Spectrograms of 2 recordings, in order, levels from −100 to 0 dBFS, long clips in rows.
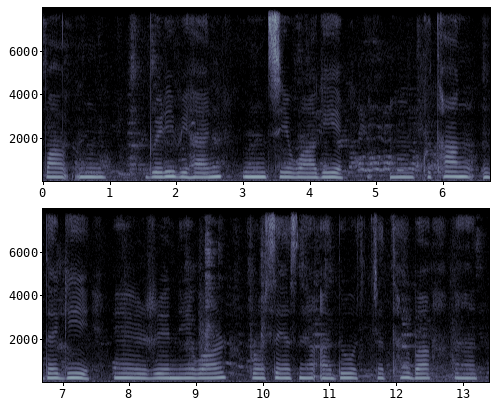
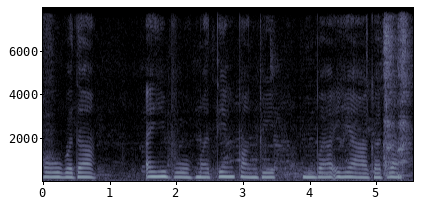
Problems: background sounds at intervals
